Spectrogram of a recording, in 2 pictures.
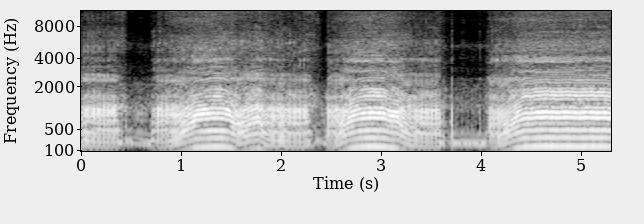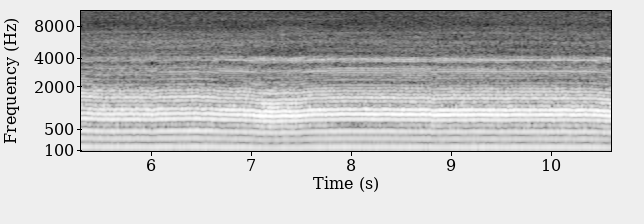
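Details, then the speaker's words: Stihl 011AV two-stroke chainsaw after a carburetor rebuild and a spark plug coil wire fix; blips up and down a few times, then settles into a steady, even high-speed run with no stumbling. Running properly; owner guesses crank seals may be needed. "I think that I was having some issues with the um the coil wire here going to the spark plug I took it off and took it apart and put it back on and it seems to run better so"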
